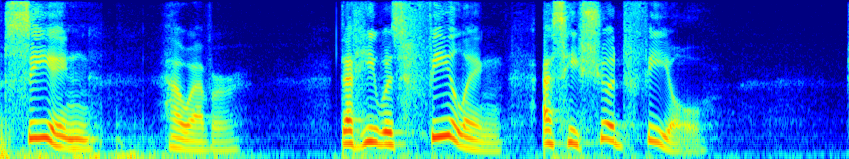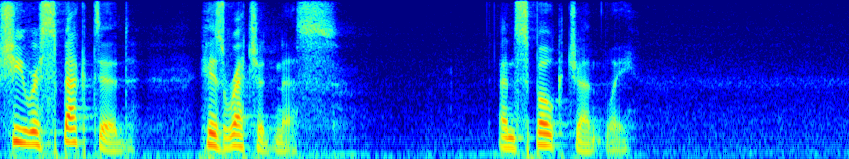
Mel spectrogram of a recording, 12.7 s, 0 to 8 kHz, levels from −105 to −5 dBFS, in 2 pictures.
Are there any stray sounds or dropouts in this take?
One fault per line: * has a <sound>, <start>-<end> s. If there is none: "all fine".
all fine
